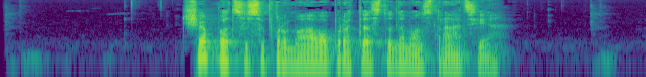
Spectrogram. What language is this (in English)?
Lithuanian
